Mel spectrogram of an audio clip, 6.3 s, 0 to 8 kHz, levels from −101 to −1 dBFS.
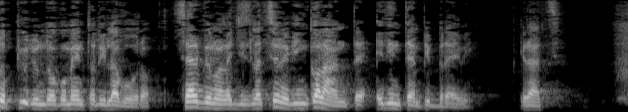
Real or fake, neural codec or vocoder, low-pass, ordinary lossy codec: fake; codec, 16 kHz, 16 kbps, FreqCodec, larger model; none; none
